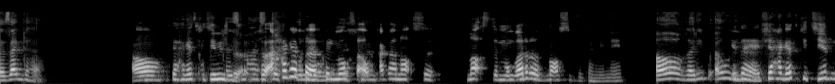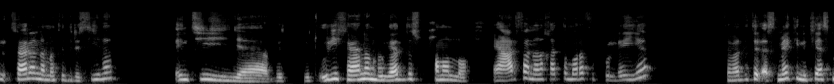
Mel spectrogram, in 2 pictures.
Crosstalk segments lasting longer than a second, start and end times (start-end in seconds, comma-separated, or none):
1.9-3.8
